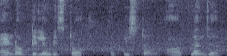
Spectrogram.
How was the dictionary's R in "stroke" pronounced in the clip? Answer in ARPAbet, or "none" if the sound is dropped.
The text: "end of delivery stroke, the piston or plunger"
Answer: none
